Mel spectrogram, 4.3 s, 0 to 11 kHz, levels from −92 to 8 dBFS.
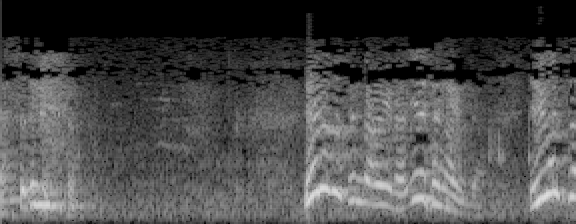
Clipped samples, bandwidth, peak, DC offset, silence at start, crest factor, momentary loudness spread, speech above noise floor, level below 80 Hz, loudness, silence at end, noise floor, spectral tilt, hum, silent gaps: under 0.1%; 6.2 kHz; -2 dBFS; under 0.1%; 0 s; 14 dB; 21 LU; 26 dB; -60 dBFS; -15 LUFS; 0 s; -40 dBFS; -7 dB/octave; none; none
